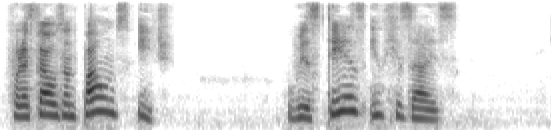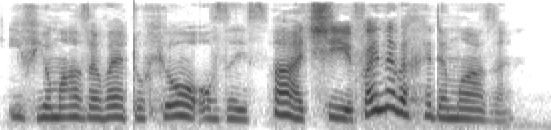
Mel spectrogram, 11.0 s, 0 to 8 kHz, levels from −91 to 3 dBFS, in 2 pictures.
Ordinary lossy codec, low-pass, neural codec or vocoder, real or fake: AAC, 32 kbps; 7.2 kHz; vocoder, 44.1 kHz, 80 mel bands, Vocos; fake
